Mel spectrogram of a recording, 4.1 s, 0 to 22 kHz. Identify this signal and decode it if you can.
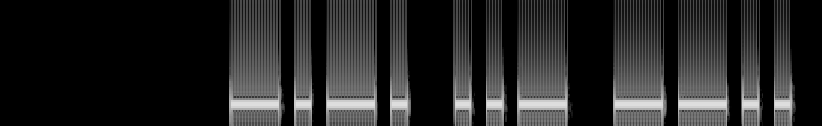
Morse code, heard as a keyed tone, about 15 wpm, 700 Hz. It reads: CUZ
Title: Abbreviations 15wpm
